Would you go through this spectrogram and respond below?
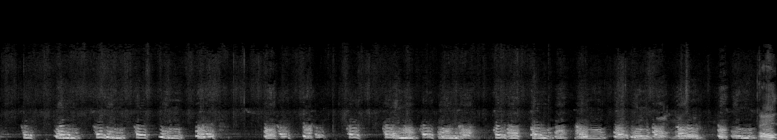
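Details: Walker, Black and Tan and Bluetick coonhounds, four hounds in all, hold a raccoon up a tree eight minutes after turn-out. Loud, rhythmic, choppy barks come in rapid bursts with brief gaps, several dogs overlapping.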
